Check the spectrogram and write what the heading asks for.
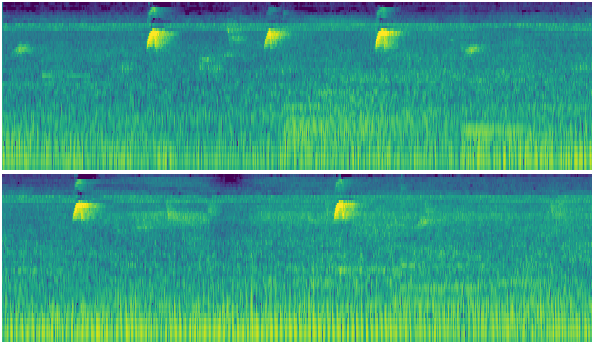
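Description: A bird repeating a short, sharp, high chirp that drops quickly in pitch, about five times at uneven intervals of one to three seconds, over a steady low rumble of background noise.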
